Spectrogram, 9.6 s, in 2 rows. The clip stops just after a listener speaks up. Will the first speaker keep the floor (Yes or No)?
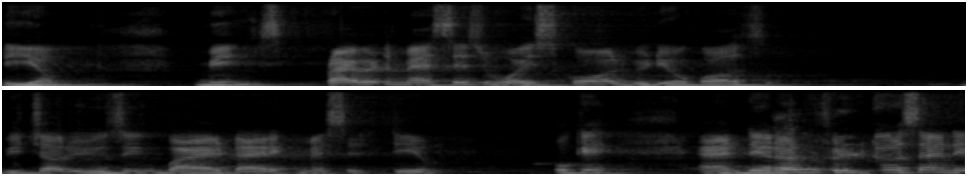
Yes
